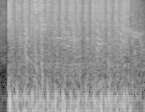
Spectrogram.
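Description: Rapid automatic gunfire from the video game Apex Legends rattles off in a dense, loud, unbroken burst lasting about two seconds.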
